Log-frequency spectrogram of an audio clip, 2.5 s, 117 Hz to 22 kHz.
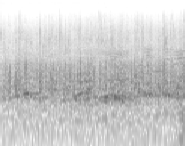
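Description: Tennis crowd applauding on court 10 at the 2018 US Open during a Medvedev–Tsitsipas match, steady sustained clapping from a sizable audience, fairly loud and continuous throughout.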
